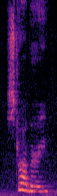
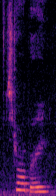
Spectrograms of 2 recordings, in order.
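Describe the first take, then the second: No difference in how they are said.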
